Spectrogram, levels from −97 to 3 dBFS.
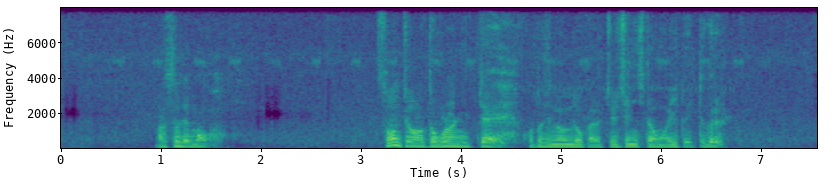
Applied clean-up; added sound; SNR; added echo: neural mask model Resemble Enhance denoiser.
